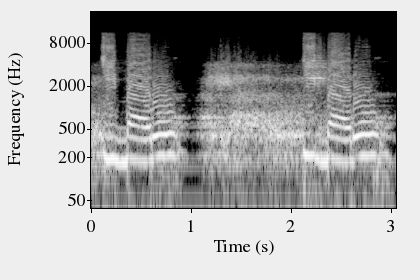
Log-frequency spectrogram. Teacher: کاف کو باریک پڑھنا ہے، یہ ڈنڈی والا کاف ہے، اور را کو پر پڑھنا ہے، را پر پیش ہے.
